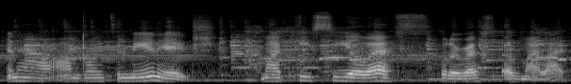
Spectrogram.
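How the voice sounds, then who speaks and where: A woman in her thirties with a deep voice, just out of bed, talking to her camera in a chatty, rambling way with side notes. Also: fairly even intonation, unhurried, over loud music, low-quality recording. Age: 30s. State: just woke up. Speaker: vlogger. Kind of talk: casual talk to camera.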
